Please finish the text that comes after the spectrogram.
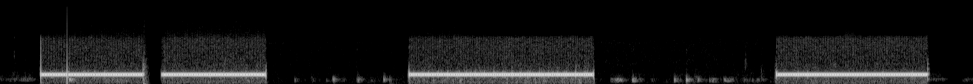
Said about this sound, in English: All right. I'm going to hit dial. Here we go.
